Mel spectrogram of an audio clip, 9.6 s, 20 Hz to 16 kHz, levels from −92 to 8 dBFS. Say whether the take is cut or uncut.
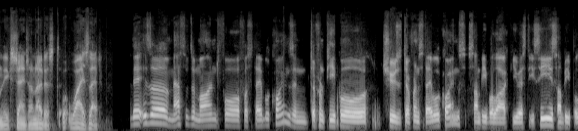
uncut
